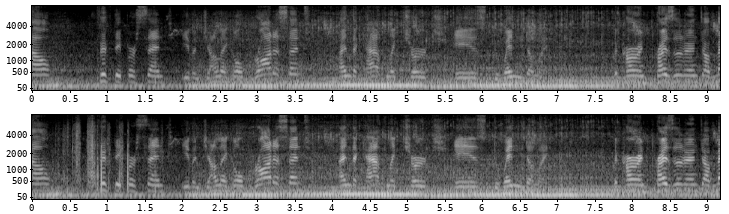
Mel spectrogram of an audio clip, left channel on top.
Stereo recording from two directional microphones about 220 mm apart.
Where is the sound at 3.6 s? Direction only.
15° left (ahead or behind).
